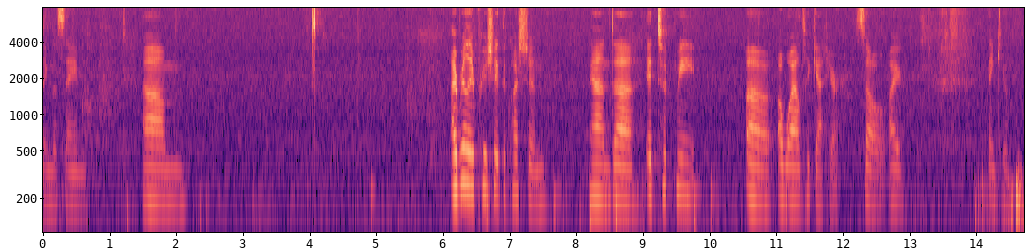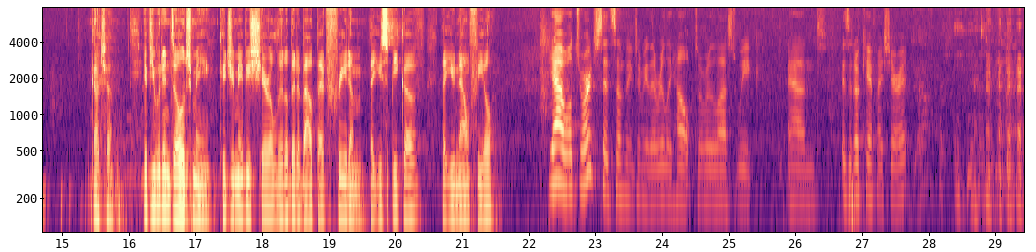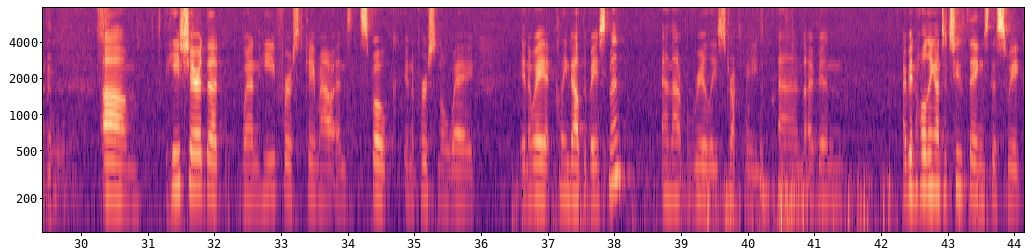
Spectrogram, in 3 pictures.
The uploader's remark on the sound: Recorded in front of our live audience at The Nutty Irishman immediately following the talks at our SPEAK: Growth pop-up event. In Farmingdale, New York.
